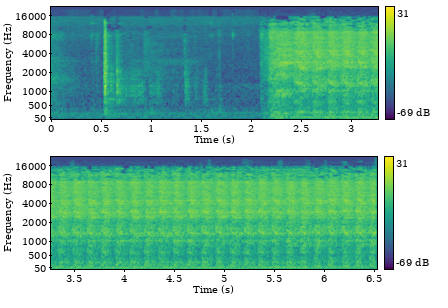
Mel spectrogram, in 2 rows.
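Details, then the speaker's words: Toyota AE86 first start after replacing rusted fuel tank, fuel pump and filter and cleaning lines, about two gallons of 93 octane added: a few clicks, then steady rhythmic cranking about 3.5 beats a second without catching while fuel reaches the rail. "take a second for the fuel to get get up to the I probably ought to take a few moments to get up to the fuel rail here here we go"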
